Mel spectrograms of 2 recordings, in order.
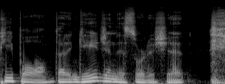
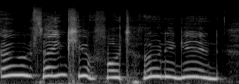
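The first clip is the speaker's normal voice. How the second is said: very high-pitched, put-on English accent. Podcast host imagining doing the whole show this way: English accent. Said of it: "in an English accent".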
